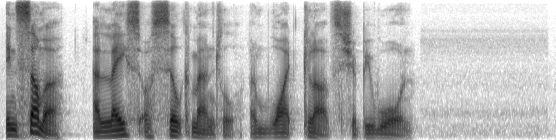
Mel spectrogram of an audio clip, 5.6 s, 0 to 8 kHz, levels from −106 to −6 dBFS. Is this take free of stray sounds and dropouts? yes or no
yes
